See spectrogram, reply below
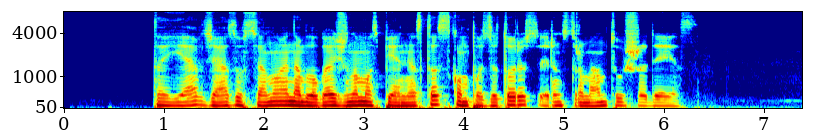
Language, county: Lithuanian, Marijampolė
